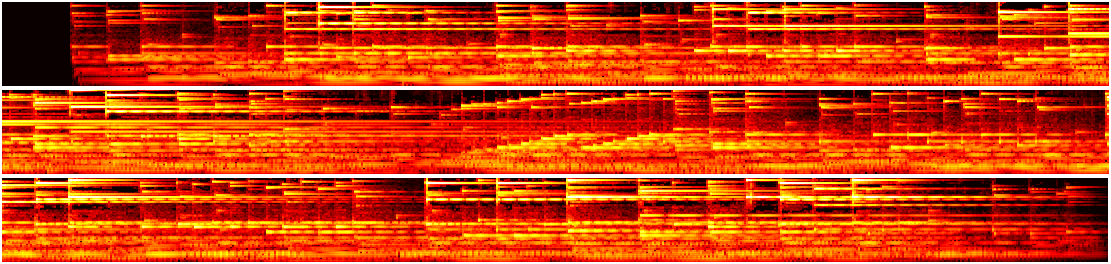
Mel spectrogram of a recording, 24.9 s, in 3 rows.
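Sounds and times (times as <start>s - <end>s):
music box: 0.5s - 24.9s.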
